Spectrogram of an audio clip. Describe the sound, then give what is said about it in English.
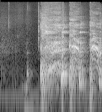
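A burst of three harsh, loud coughs in quick succession, with no talking around them. “Thank you for coughing.”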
